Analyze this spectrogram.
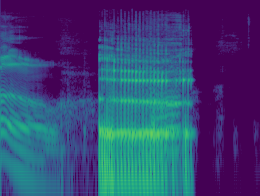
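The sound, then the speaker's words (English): A held-back burp that comes out oddly: a loud, raspy belch lasting under a second, right after a stretch of talking. Silence follows. “I was holding back a burp, and it made a weird, strange.”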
